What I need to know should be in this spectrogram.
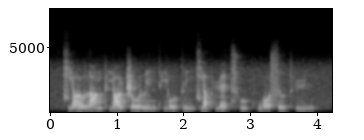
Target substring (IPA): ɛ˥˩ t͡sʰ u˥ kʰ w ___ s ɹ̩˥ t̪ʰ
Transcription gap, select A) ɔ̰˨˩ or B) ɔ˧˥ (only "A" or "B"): A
